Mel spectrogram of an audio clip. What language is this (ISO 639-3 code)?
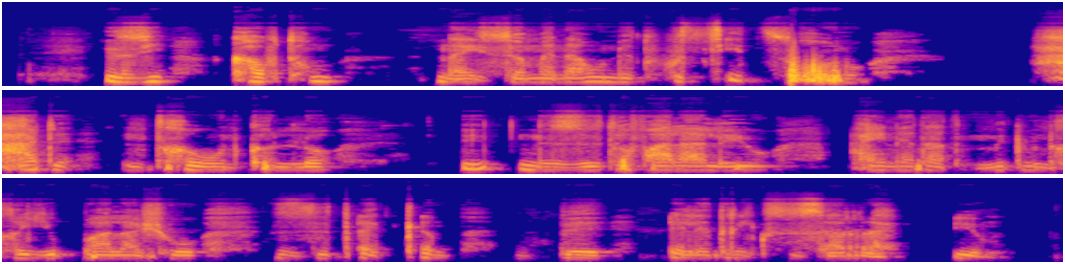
tir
